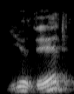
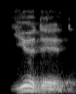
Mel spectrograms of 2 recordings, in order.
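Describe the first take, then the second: First: "You did?" with the pitch rising on "did?"; rising question. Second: "You did." said firmly with the voice falling at the end; falling statement. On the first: Teacher contrasting intonation, rising question. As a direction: ask "You did?" with surprise, tune up at the end. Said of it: "in the other one will be like". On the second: Teacher contrasting intonation, falling statement. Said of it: "I use an intonation". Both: Shown as a demonstration.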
